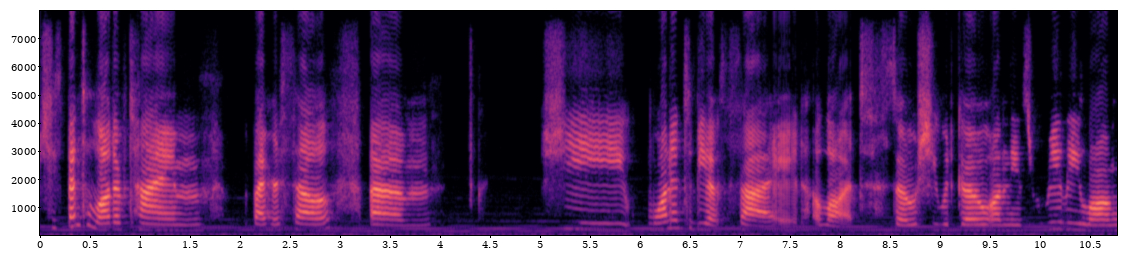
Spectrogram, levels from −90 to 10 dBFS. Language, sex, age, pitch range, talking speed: English, female, 20-39, 180-230 Hz, 135 wpm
